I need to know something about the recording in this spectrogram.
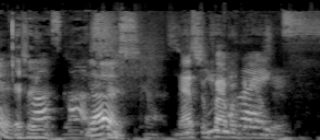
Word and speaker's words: Rass Kass: Rass Kass. Yes. That's the You proper like pronunciation.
